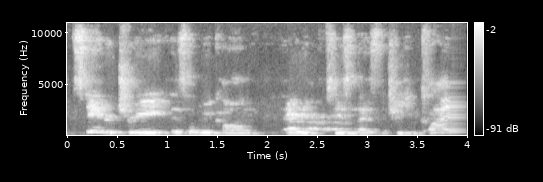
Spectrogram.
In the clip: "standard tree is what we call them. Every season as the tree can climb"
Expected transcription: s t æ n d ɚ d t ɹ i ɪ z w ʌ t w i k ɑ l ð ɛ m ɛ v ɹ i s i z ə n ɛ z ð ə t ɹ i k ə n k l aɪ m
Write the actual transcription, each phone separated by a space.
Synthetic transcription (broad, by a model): s t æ n d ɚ d t ɹ i ɪ z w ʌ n w i k ɑ l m ɛ v ɹ i s i z ə n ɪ z ð ə t ɹ i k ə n k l aɪ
